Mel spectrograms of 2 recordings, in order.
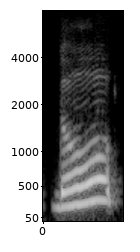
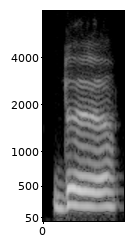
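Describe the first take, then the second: First: The vowel is an O sound. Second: The vowel is a rounded E sound. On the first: The speaker calls it wrong. "pas do" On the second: The speaker calls it right. "donner cette forme pour ce son E"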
